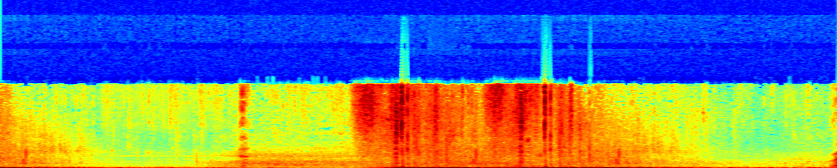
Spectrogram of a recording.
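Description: The Confringo spell in the Hogwarts Legacy video game erupts as a loud fiery explosion, a booming burst that swells midway and rumbles on before tapering, over a low game background.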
